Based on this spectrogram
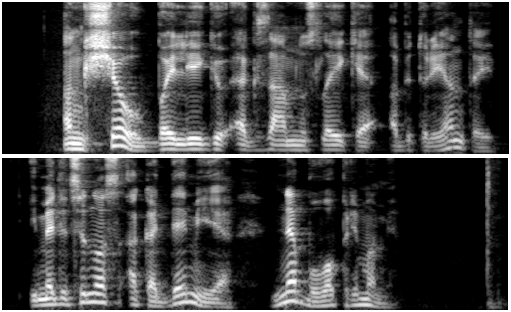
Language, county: Lithuanian, Šiauliai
